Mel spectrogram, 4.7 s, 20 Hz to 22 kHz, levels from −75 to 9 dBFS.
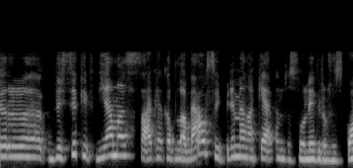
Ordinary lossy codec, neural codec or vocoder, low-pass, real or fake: MP3, 64 kbps; codec, 24 kHz, 1 kbps, SNAC; 7.2 kHz; fake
